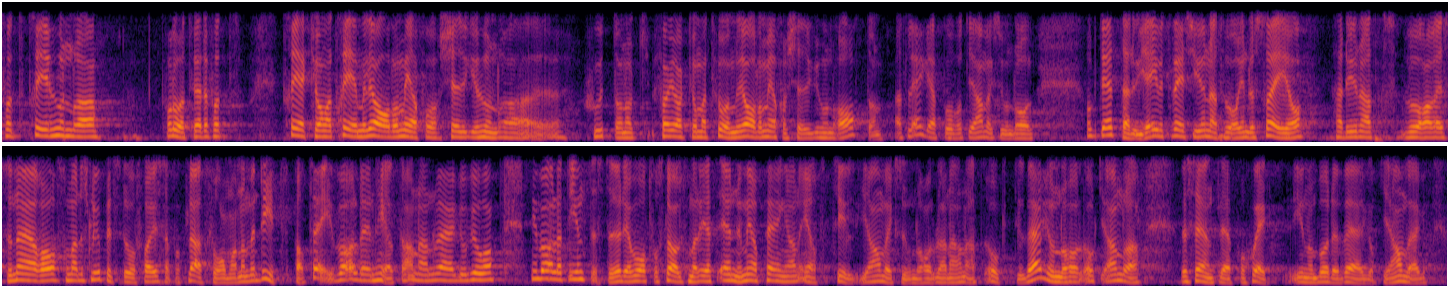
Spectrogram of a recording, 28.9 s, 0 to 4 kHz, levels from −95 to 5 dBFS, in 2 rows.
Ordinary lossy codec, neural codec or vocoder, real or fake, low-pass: none; vocoder, 22.05 kHz, 80 mel bands, Vocos; fake; 3.6 kHz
